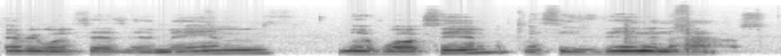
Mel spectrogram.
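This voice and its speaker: A man's voice: mid-range voice, normal speed, a little mellow, rough recording. A man narrating scene headings and stage directions at a script table read.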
